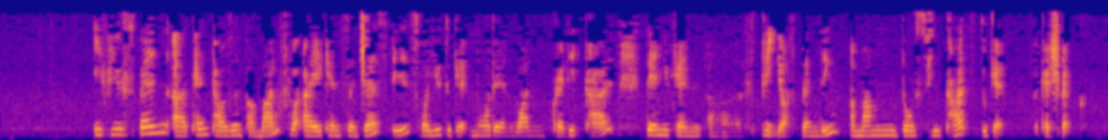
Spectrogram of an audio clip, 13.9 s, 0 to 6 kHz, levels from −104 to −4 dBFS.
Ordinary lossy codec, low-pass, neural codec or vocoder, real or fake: MP3, 24 kbps; 5.4 kHz; none; real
